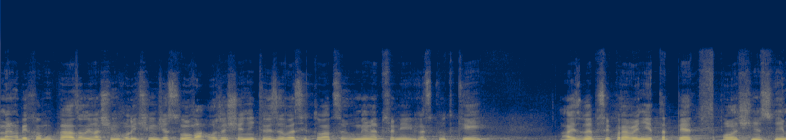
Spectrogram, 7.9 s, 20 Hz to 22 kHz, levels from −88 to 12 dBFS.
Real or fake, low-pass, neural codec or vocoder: fake; 14.4 kHz; codec, 44.1 kHz, 3.4 kbps, Pupu-Codec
